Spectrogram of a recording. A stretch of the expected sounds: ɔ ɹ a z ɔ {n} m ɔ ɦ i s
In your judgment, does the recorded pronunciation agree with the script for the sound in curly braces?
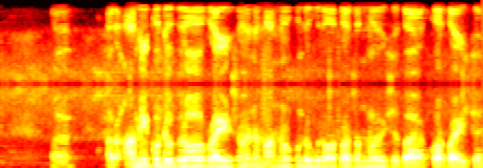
yes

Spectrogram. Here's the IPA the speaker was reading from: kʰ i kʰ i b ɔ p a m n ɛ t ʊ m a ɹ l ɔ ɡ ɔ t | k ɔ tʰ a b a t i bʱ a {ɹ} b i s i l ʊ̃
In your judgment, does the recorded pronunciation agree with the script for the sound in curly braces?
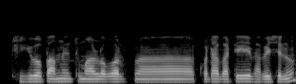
no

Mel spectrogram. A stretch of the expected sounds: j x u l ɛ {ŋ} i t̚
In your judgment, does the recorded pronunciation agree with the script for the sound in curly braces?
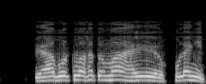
yes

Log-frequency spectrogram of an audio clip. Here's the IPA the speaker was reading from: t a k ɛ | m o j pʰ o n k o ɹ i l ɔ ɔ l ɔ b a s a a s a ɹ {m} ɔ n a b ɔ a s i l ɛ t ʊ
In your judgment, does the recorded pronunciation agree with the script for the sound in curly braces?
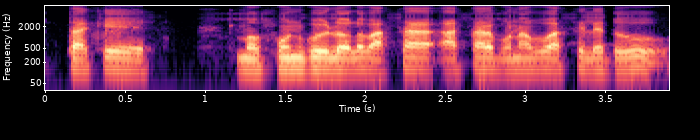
no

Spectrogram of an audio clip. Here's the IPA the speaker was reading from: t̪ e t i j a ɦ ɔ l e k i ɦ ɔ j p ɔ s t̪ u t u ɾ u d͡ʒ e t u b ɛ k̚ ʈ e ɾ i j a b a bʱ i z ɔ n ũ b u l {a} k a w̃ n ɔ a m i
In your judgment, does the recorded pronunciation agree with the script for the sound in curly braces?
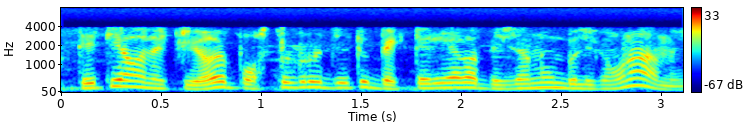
no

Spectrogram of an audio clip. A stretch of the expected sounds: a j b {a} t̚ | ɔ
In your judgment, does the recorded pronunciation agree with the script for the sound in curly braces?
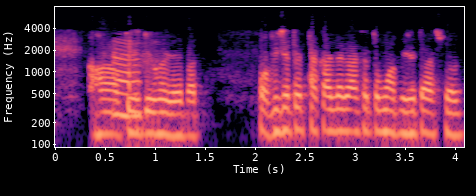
yes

